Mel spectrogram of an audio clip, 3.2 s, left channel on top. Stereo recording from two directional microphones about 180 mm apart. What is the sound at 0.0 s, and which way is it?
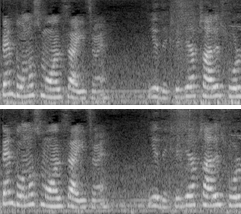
A woman's voice, 20° left (ahead or behind).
